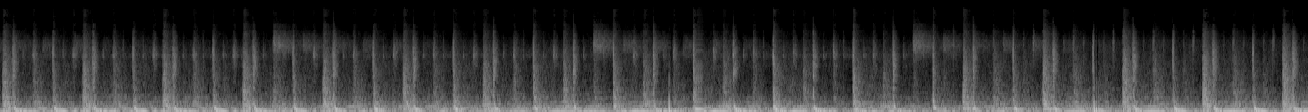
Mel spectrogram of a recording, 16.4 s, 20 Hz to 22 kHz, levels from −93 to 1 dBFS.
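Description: At 8.36 s a phantom power thump hits: a supply switching on or off on a live input sends a step through the coupling capacitors, giving a deep thump that dies within about 17 ms. At 8.71 s comes a burst of packet loss. For about 76 ms the receiver stretches the last sound and fades it. About 80 ms of audio is lost before playback resumes at 8.81 s. A second thump, decaying in about 15 ms, lands at 13.68 s.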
